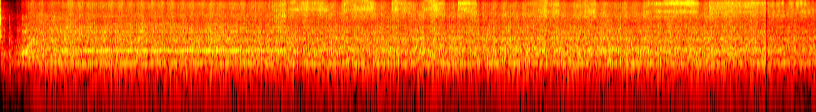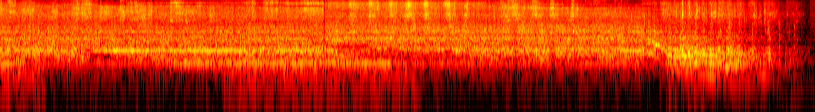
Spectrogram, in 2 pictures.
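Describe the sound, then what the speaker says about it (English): A belt sander shapes a wooden block into a saltwater popper lure body, a steady, loud continuous whir and rasp running almost the whole time, easing slightly midway and swelling again briefly near the end. "I'm gonna go ahead and get the rough shape with the belt sander."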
